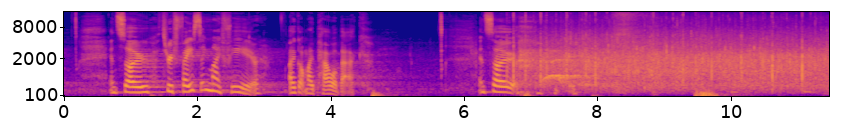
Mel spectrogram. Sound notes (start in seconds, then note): 6.6 applause, cheering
